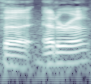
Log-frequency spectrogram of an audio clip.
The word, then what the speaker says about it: Edorra: That's how you pronounce Edorra? it. Yeah. It's Edorra. That's Edorra. All right.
